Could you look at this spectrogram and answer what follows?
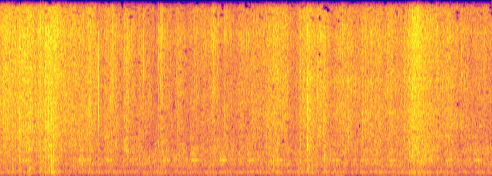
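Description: Plastic bubble wrap rustling and crinkling as hands unwrap a packaged die-cast toy, with a few soft crackles.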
